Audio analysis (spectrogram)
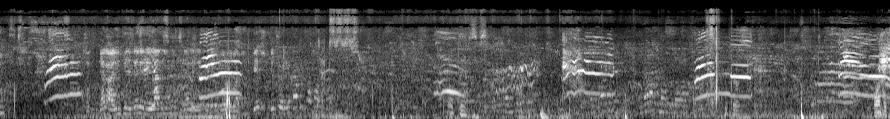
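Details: Hungry street cats crowding around to ask for food, meowing over and over: many overlapping rising-falling meows from several cats, with quieter low murmuring and sharp knocks in between.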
